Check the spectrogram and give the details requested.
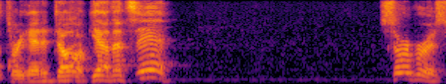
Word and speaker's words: Cerberus: dog yeah that's it cerberus or carberrus or caraperos depending on the old latin pronunciation we love you gamer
